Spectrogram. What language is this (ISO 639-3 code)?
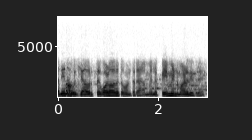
kan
